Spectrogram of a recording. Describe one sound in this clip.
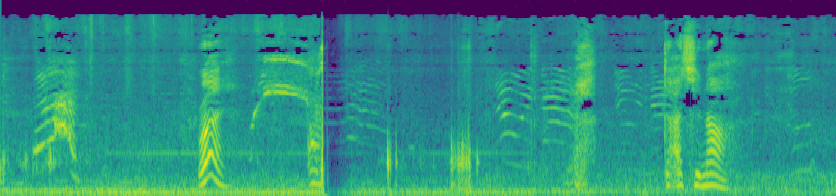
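A toddler squeals and babbles in a high voice close by.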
